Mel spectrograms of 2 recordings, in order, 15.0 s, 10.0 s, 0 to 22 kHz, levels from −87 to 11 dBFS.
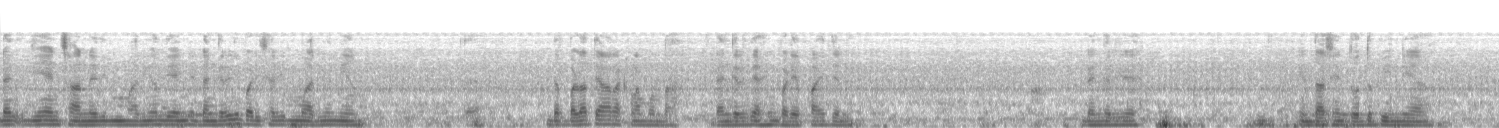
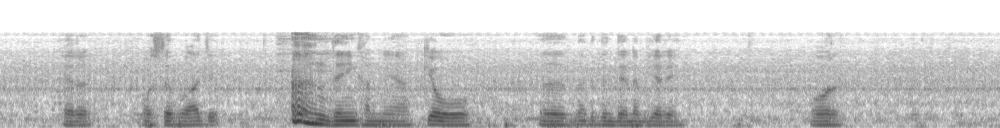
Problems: constant background noise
